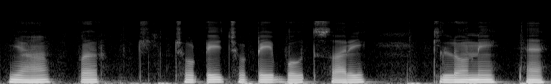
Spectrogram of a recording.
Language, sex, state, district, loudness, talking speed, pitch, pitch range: Hindi, male, Punjab, Fazilka, -16 LUFS, 85 wpm, 105 Hz, 105-110 Hz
